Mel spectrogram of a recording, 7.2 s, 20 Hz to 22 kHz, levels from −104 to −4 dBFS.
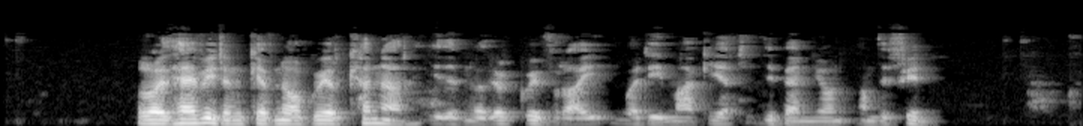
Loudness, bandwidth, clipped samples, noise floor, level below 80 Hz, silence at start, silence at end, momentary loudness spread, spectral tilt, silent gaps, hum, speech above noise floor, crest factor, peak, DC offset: -22 LUFS; 7.4 kHz; under 0.1%; -81 dBFS; -62 dBFS; 0.9 s; 1.05 s; 18 LU; -6.5 dB/octave; none; none; 59 dB; 22 dB; -2 dBFS; under 0.1%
